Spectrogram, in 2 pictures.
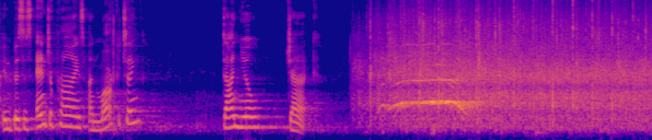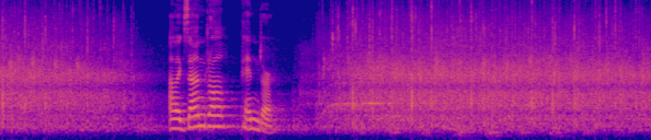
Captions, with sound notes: In Business Enterprise and Marketing, Daniel Jack. (AUDIENCE APPLAUDING) Alexandra Pender. (AUDIENCE APPLAUDING)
